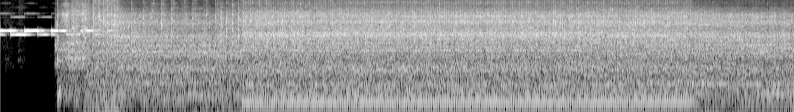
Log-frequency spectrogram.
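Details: Exmark Navigator mower bought to flip, started in the rain after refitting the retainer: a small single-cylinder engine starts and settles into a steady, even drone with rain hiss behind it. Running normally.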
